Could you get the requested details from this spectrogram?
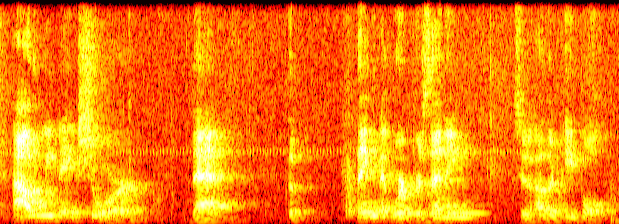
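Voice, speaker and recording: There is audible room echo and noticeable background noise. Through it, a man talks at a medium pitch. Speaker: conducting instructor. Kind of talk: class discussion. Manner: conversational.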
